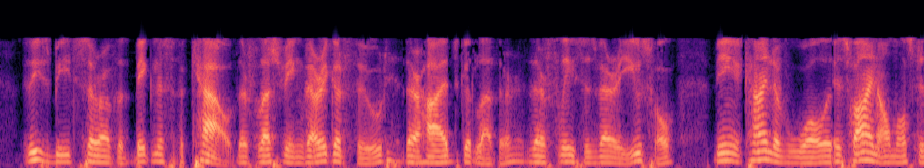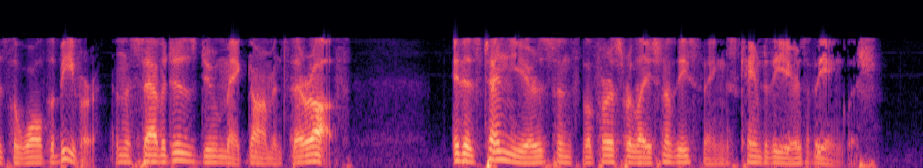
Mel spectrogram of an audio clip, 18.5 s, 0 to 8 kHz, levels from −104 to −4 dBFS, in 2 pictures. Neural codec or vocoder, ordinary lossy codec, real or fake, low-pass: none; AAC, 16 kbps; real; 7.2 kHz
